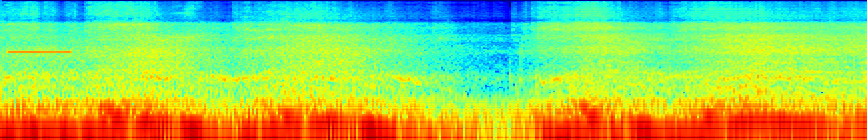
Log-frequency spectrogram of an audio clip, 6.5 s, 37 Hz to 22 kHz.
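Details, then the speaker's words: Honda CR-V that cranked but would not start, after plugging in the correct temperature sensor on the head, now reading 45°F: engine catches with a slightly uneven note, then settles into a steady, healthy run. Plugs had flooded from the previous sensor reading. "I went ahead and plugged it and now you guys can see it reads 45° fahr and this thing starts right up"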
